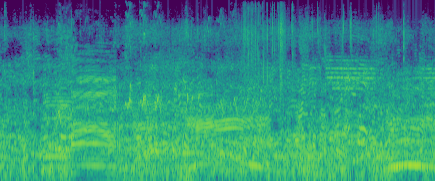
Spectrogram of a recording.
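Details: Cows and heifers at the Taherpur cattle market in Rajshahi, brought for Qurbani Eid: two drawn-out, harmonic moos, the first near the start and a second a few seconds later, over steady crowd chatter and men's voices.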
